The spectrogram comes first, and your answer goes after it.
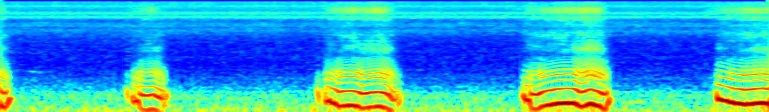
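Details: Domestic cat snoring while asleep in winter: four low, harmonic, slightly wavering snores, each about half a second long, coming roughly every two seconds with quiet breathing pauses between them.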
